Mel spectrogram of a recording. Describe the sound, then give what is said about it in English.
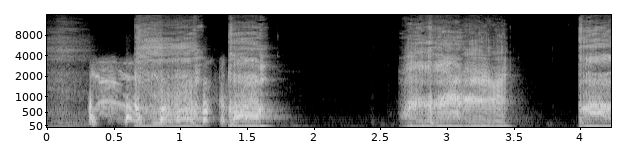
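A heavy coughing fit: a cluster of harsh, hacking coughs, then a longer strained cough after a pause, and another starting at the end, with rough throat-clearing sounds and no speech. “I think I just coughed up a lung.”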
